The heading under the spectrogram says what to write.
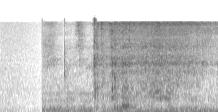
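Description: A remote-controlled water rescue drone used by Shanghai border and port police on the Huangpu River suddenly kicks into action after a brief quiet moment, its small motor whirring steadily with churning, splashing water.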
